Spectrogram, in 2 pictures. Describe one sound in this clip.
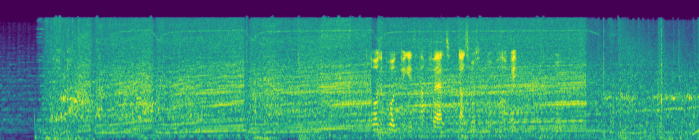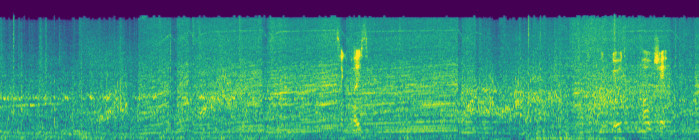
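A racing car engine roars, rising in pitch through the gears and dropping as it slows for corners.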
